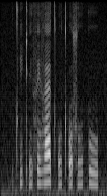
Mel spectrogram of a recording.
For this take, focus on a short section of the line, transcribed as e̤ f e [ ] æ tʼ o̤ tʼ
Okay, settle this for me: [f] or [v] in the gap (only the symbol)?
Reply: v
